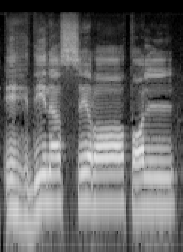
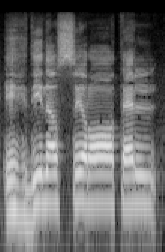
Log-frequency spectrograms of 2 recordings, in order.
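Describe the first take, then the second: First: The heavy quality is held until the l. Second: The mouth opens and lightens right after the t. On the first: The speaker calls it right. "بص حضرتك كده" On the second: The speaker calls it wrong. "حضرتك بتيجي عند الطاء وتقوم جاي عامل انفتاح"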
